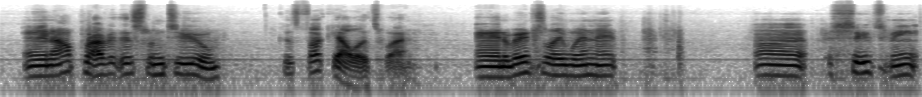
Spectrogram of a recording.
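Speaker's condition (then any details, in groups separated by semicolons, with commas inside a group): Facial paralysis after surgery; tongue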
